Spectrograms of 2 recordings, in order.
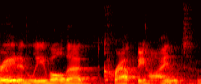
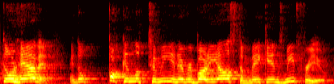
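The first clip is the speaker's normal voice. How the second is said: much higher, much louder screaming tirade; furious shout; 8 dB louder than usual. Real, not acted. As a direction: scream it at the people begging for money. Rant peaks about daycare.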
